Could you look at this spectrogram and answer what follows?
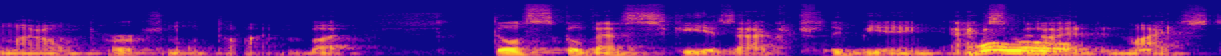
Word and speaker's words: Dostoyevsky: get through in my own personal time but dos scoveski is actually being expedited how do you say his name what's his name dostoyevsky okay hold on crap i say it even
